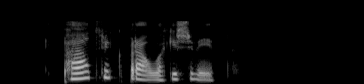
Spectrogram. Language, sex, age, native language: Icelandic, female, 18-19, Icelandic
